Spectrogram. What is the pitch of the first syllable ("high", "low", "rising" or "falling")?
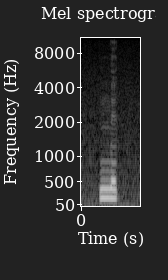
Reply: low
